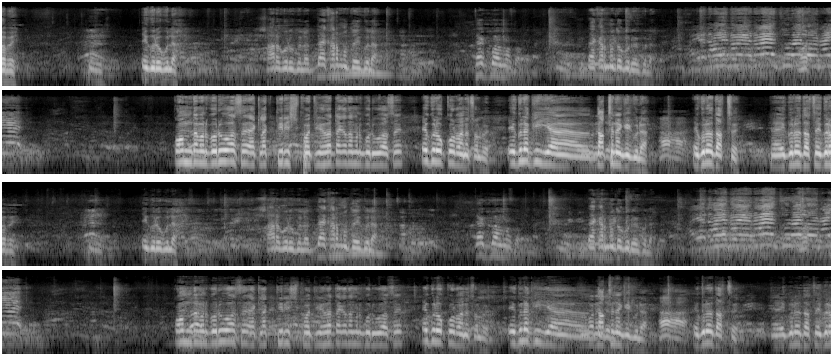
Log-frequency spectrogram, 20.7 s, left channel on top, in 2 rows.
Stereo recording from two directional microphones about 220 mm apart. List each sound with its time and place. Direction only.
1.7 s a man's voice: 35° left (ahead or behind)
3.2 s a man's voice: 5° left (ahead or behind)
5.9 s a man's voice: 55° left (ahead or behind)
7.3 s a man's voice: 5° left (ahead or behind)
8.8 s speech: 35° right (ahead or behind)
12.5 s a man's voice: 35° left (ahead or behind)
18.5 s speech: 30° right (ahead or behind)
19.0 s speech: 45° left (ahead or behind)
